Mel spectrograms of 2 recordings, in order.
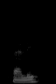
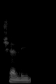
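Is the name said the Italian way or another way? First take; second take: another way; Italian. First: The name is said with non-Italian pronunciation. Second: The name is said with Italian pronunciation. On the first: The speaker calls it wrong. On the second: The speaker calls it right. "Celli, I think, is Italian"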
